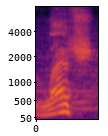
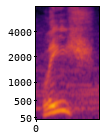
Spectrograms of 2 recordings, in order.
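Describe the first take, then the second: First: Lesh with a short open vowel, questioning rise; trying a pronunciation. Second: Leash with a long "ee", rising high and louder; alternative pronunciation. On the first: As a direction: say Lesh to rhyme with "mesh", as a question. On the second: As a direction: say Leash like a dog's leash, as a question. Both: Real, not acted.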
